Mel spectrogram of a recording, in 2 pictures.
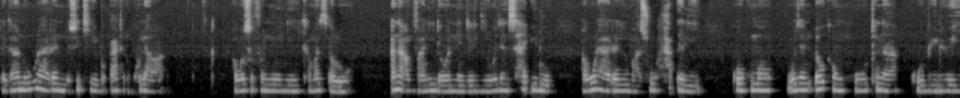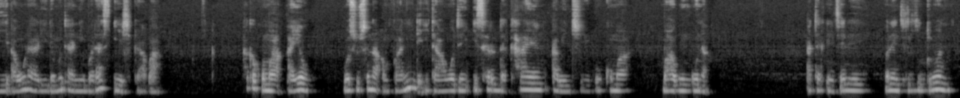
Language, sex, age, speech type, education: Hausa, male, 15-29, spontaneous, tertiary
